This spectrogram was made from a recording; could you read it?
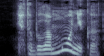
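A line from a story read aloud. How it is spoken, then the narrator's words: Exclaimed. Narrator (Russian): воскликнула Кэти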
